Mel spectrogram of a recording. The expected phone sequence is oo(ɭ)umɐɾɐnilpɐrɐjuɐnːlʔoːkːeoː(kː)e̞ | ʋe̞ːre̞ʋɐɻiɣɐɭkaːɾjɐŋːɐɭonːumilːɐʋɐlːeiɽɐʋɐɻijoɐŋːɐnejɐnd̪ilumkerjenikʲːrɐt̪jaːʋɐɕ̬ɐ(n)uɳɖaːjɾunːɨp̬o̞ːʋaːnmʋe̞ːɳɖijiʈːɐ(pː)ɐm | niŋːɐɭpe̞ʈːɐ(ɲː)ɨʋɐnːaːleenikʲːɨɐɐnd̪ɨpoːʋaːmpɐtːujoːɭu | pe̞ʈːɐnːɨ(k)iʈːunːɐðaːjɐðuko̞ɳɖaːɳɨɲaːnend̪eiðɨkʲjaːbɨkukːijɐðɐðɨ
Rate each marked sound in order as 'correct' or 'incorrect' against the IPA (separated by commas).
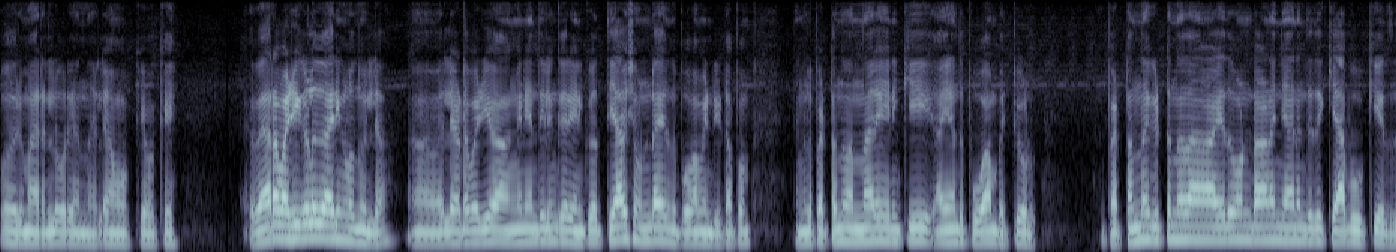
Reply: incorrect, correct, incorrect, correct, incorrect, correct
